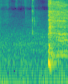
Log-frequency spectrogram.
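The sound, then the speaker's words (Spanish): A single sudden sneeze bursts out near the end after a quiet stretch, sharp and breathy with a hissy tail, loud against the low background. “Salud.”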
